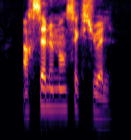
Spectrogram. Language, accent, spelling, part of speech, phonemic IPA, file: French, France, harcèlement sexuel, noun, /aʁ.sɛl.mɑ̃ sɛk.sɥɛl/, LL-Q150 (fra)-harcèlement sexuel.wav
- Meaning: sexual harassment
